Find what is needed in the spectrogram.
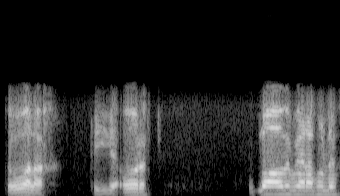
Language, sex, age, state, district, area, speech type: Dogri, male, 30-45, Jammu and Kashmir, Samba, urban, conversation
